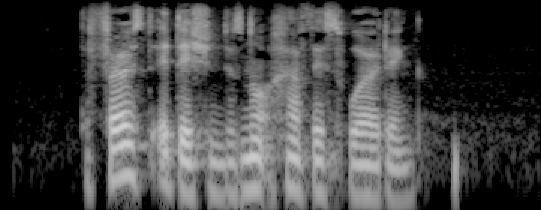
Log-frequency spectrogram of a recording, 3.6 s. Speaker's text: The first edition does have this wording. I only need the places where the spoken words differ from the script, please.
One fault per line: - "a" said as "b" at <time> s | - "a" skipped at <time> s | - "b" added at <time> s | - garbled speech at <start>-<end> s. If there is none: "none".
- "not" added at 1.6 s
